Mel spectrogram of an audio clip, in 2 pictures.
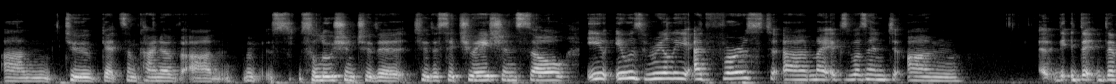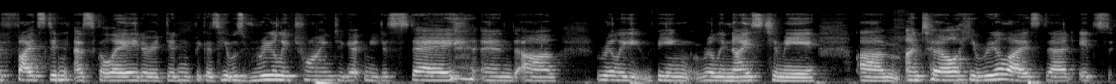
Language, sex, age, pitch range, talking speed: English, female, 30-49, 165-200 Hz, 155 wpm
